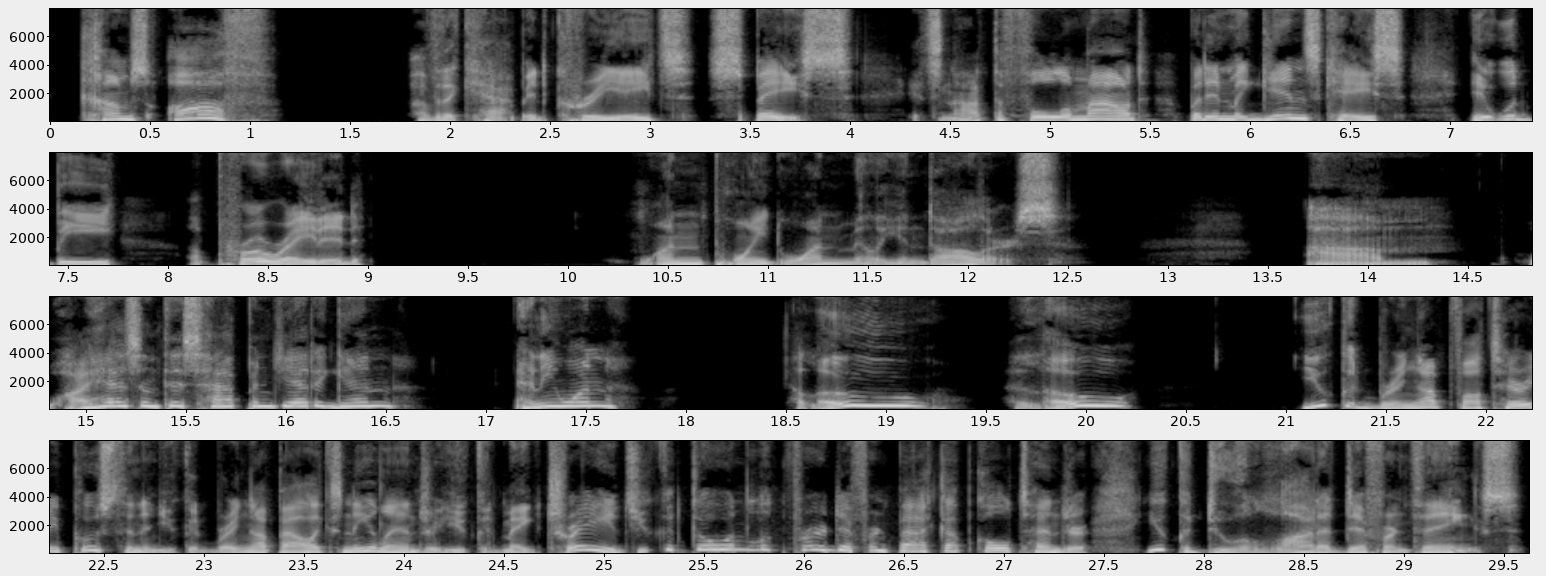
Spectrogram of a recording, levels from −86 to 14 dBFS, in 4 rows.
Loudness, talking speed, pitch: -13 LUFS, 140 wpm, 155 Hz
